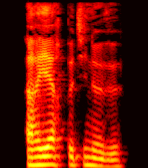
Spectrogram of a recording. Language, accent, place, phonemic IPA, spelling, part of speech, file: French, France, Lyon, /a.ʁjɛʁ.pə.ti.n(ə).vø/, arrière-petit-neveu, noun, LL-Q150 (fra)-arrière-petit-neveu.wav
- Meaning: great-grandnephew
